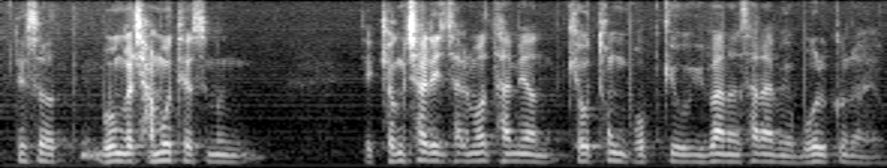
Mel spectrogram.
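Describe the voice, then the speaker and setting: A man's voice: mid-range voice, level tone, fairly quick, darkish tone. Korean man preaching a conversational sermon. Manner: conversational preaching with rhetorical questions, acts out quoted lines. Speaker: pastor.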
